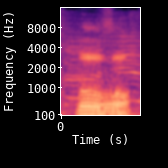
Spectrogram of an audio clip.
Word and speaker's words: Louisville: How you say it? Louisville. You got to swallow it. Louisville. I said Louisville. Or Louisville. Definitely not Louisville. That's only if they disrespect you.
